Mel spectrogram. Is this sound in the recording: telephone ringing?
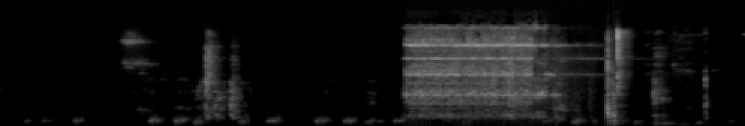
yes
